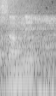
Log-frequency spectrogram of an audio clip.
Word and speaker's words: Sumney: Oh, Moses Sumney? – Yeah, Sumney.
